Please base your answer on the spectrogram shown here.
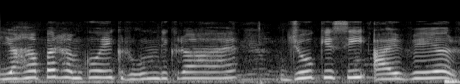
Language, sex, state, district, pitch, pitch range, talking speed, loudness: Hindi, female, Punjab, Fazilka, 285 Hz, 270-315 Hz, 170 wpm, -16 LUFS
